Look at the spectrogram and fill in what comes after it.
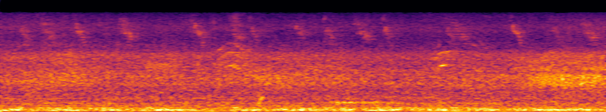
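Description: Small birds chirping in short, repeated high notes over a steady low rumble of outdoor background noise.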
